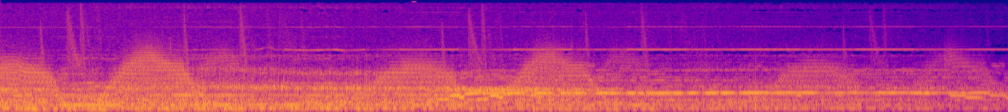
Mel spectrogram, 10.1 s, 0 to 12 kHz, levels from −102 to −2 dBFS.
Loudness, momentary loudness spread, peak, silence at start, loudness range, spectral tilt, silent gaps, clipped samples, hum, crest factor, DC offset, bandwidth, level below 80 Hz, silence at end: -30 LUFS; 8 LU; -14 dBFS; 0 s; 4 LU; -7 dB/octave; none; under 0.1%; none; 14 dB; under 0.1%; 12 kHz; -42 dBFS; 0 s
